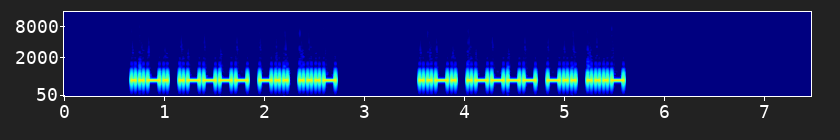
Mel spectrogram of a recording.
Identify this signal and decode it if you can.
Morse code, heard as a keyed tone, about 30 wpm, 700 Hz. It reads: F1DV F1DV
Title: DXCC-100 Call Signs - 4 Characters - Repeated 2x - 30wpm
